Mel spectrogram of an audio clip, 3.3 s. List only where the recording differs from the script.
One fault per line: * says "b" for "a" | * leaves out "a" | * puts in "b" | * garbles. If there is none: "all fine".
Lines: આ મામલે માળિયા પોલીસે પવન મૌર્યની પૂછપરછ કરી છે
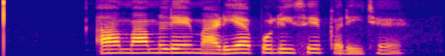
* leaves out "પવન મૌર્યની પૂછપરછ"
